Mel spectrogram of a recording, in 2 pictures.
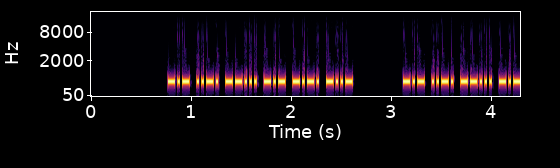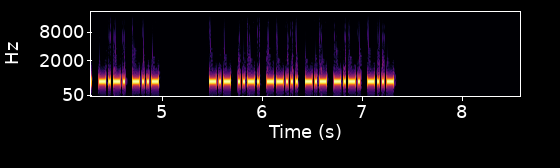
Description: Morse code, heard as a keyed tone, about 48 wpm, 700 Hz. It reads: KF7KCX KF7KCX KF7KCX
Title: USA Call Signs - 6 Characters - Repeated 3x - 50wpm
